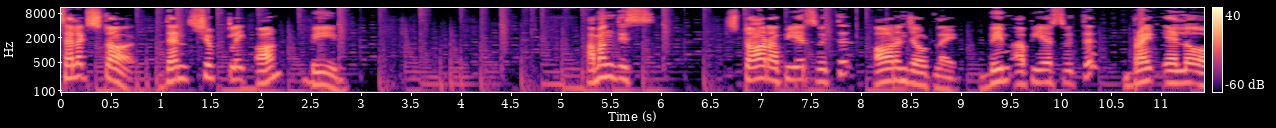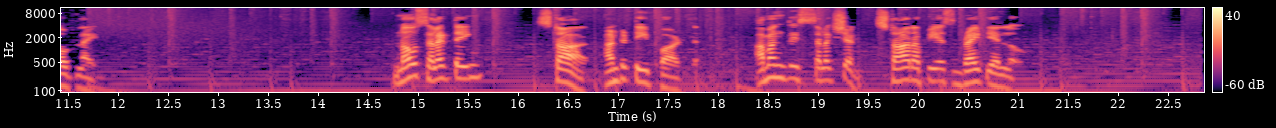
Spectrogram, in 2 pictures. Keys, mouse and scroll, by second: 0.4 right drag, 1.9 right drag, 1.9 shift+click, 4.3 click, 7.7 shift+click, 14.1 click, 15.3 shift+Left, 15.3 right click, 15.6 right click, 17.5-18.1 right drag.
